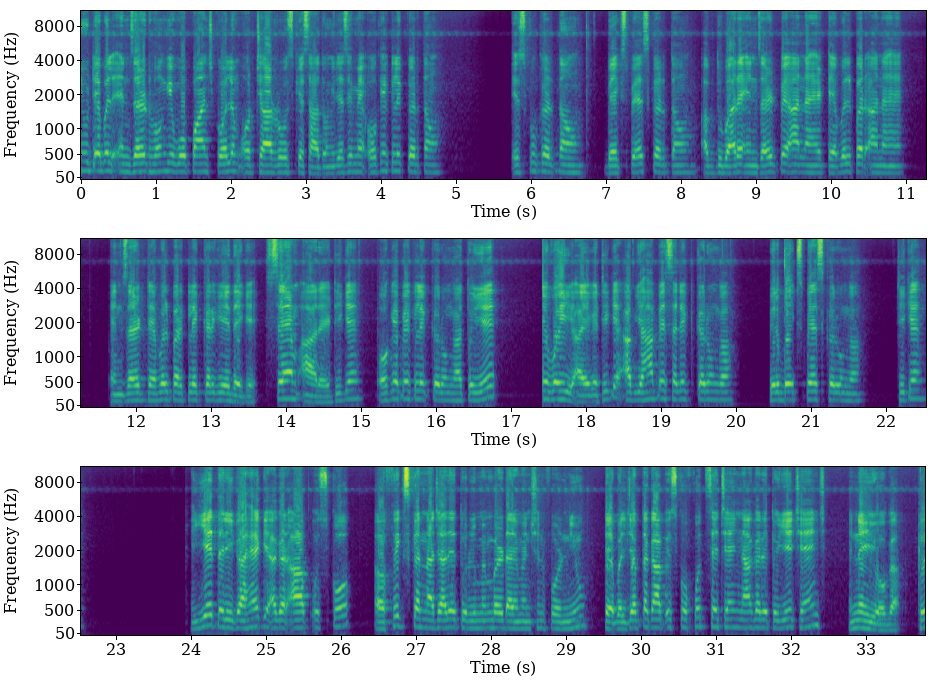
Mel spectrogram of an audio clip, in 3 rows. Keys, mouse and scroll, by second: 3.4 click, 6.8 BackSpace, 8.7 click, 14.8 click, 14.8 click, 18.5 click, 20.7 BackSpace, 22.1 click, 33.7 click.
